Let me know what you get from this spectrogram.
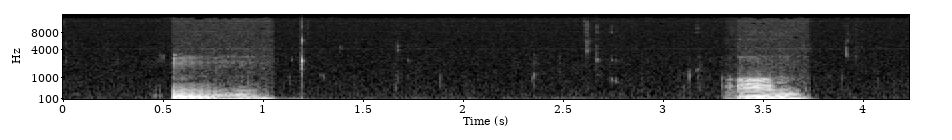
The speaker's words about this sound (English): Eat my beef stick, chewing and smacking.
